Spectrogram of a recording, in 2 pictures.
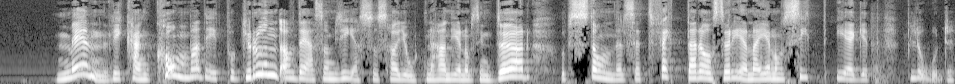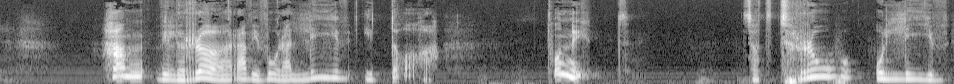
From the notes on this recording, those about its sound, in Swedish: Inspelad under gudstjänst i Löfstadkyrkan i Tranås. Vi beklagar att inledningen av predikan föll bort.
